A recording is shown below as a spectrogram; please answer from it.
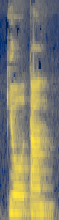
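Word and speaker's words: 驚嘆: kinh và chữ thán như vậy đọc là kotan đúng đây sẽ là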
